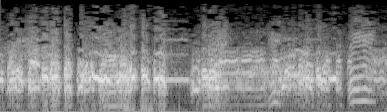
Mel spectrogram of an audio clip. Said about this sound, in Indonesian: Itu angsa datang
